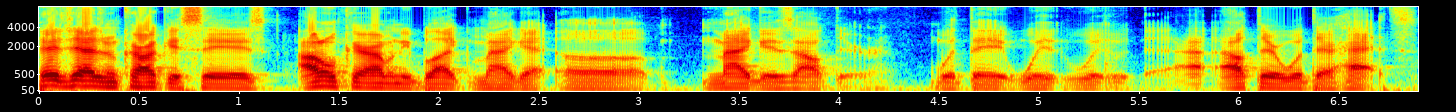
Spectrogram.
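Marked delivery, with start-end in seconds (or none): none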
